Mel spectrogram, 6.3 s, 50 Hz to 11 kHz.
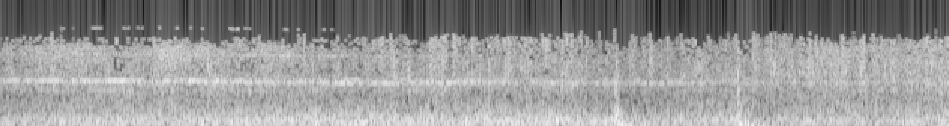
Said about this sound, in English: New York, 1934. Sirens race through the night to a warehouse blaze on the Lower East Side.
